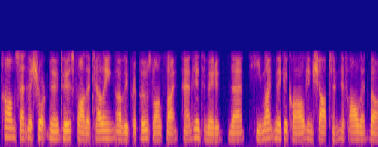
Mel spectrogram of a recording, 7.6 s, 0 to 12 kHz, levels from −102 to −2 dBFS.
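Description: Thin, buzzy, synthetic-sounding speech runs for the whole clip: the AMR narrowband mobile codec (AMR-NB) cuts everything above 3.8 kHz, leaves a 200 Hz to 3.7 kHz phone band, and its heavy damage points to one of its lowest bitrates, around 5 kbps.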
